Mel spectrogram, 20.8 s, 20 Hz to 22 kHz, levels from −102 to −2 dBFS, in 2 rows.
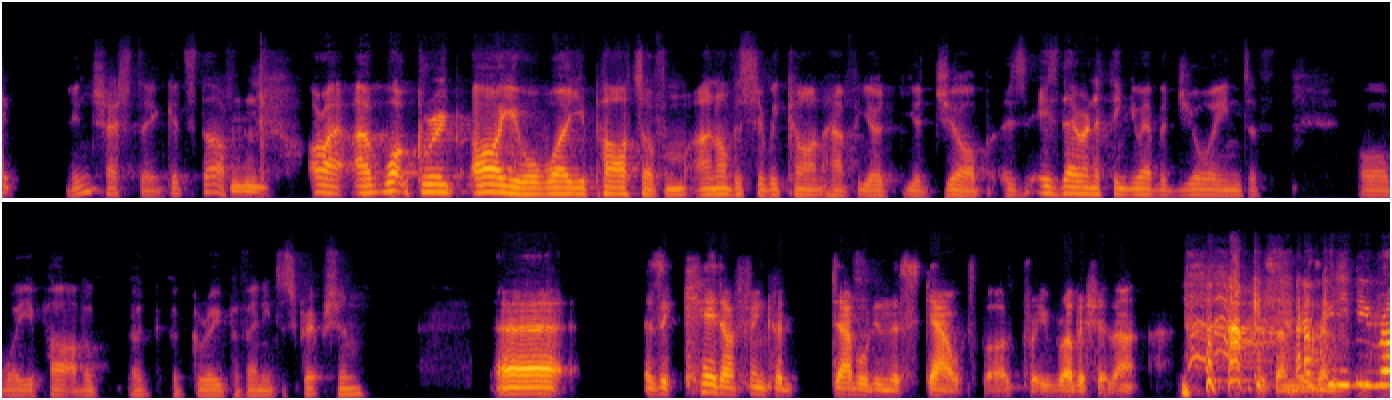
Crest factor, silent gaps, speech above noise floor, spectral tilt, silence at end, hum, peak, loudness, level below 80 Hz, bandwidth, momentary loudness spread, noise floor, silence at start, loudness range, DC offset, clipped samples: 22 dB; 0.27-0.46 s, 13.31-13.42 s, 14.91-15.09 s, 16.59-16.63 s; 45 dB; -6.5 dB/octave; 0 s; none; -6 dBFS; -27 LUFS; -66 dBFS; 9.2 kHz; 19 LU; -73 dBFS; 0 s; 14 LU; under 0.1%; under 0.1%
